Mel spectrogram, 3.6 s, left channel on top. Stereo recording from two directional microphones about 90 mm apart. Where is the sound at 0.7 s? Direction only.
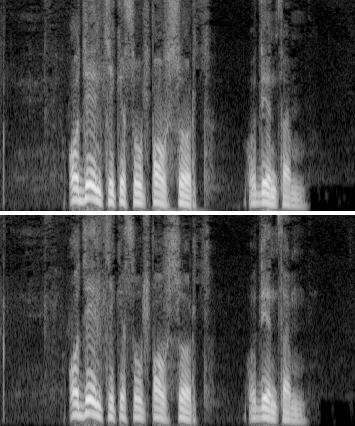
75° left (ahead or behind); by 1.4 s 90° left.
